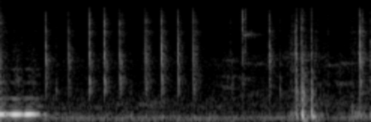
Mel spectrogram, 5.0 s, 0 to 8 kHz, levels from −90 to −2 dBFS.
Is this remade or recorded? remade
